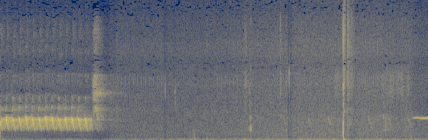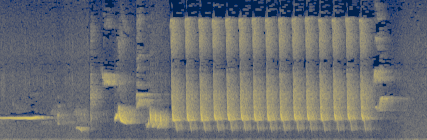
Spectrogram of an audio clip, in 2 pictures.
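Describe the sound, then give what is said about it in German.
A songbird smaller than a blackbird sings very loudly, alone. A high buzzy trill is followed by a pause and a brief pure whistle, then a long run of many rapid, sharp repeated notes that ends abruptly. “Und ich meine, der Vogel ist kleiner als eine Amsel. Das ist, auch wenn jetzt kein anderer Vogel singt und so weiter, mega laut trotzdem.”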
